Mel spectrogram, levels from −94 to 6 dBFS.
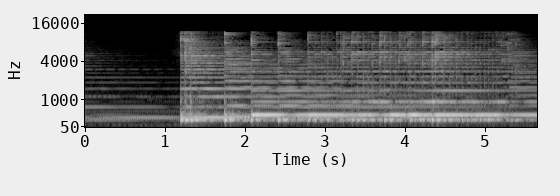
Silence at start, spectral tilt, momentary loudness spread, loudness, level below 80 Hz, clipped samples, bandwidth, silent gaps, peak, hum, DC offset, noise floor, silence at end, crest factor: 0 s; -2 dB/octave; 6 LU; -20 LUFS; -72 dBFS; under 0.1%; 12 kHz; none; -6 dBFS; none; under 0.1%; -43 dBFS; 0 s; 16 dB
